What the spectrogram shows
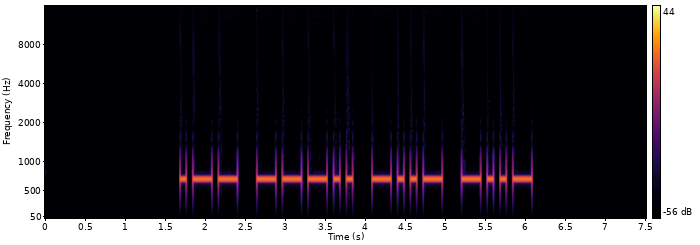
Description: Morse code, heard as a keyed tone, about 16 wpm, 700 Hz. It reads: W8XX
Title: Speed Racing - USA Call Signs 15wpm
